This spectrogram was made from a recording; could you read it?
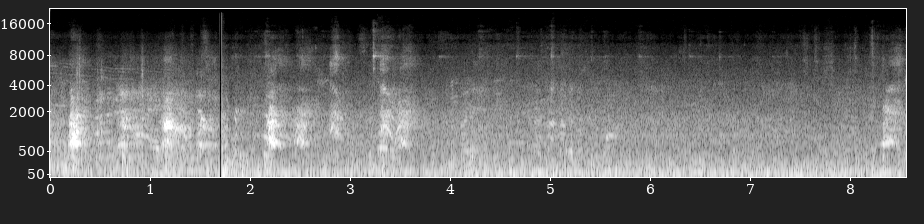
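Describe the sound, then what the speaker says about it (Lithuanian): Several dogs bark and yip at a distance in a burst of scattered calls that fade out, leaving quiet outdoor ambience. "Žiūriu, kažkas loja, šunų parkas."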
